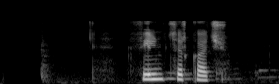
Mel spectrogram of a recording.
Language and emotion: Russian, neutral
